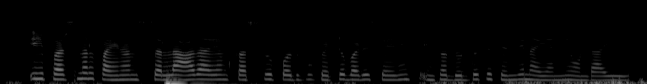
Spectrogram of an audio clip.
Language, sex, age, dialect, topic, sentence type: Telugu, female, 60-100, Southern, banking, statement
